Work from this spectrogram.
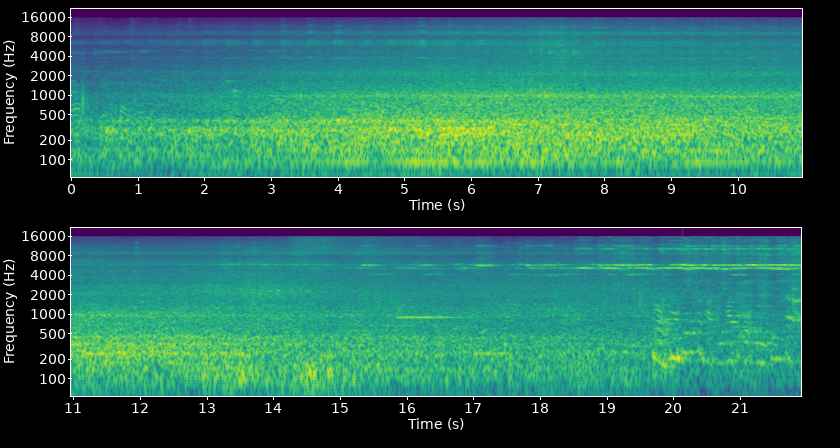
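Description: A train at Ratchaburi railway station rumbles loudly and steadily for the whole stretch, with metallic wheel squeals rising over the continuous rolling noise near the end.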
